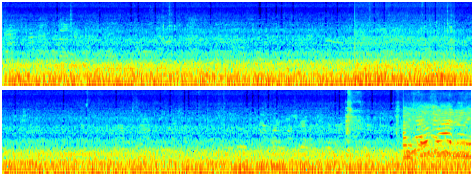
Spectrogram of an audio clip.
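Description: A jet engine rumbles low and steady.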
